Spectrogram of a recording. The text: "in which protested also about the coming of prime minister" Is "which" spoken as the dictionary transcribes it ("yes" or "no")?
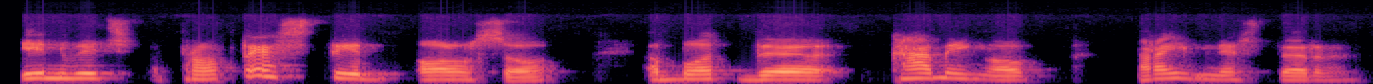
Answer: yes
